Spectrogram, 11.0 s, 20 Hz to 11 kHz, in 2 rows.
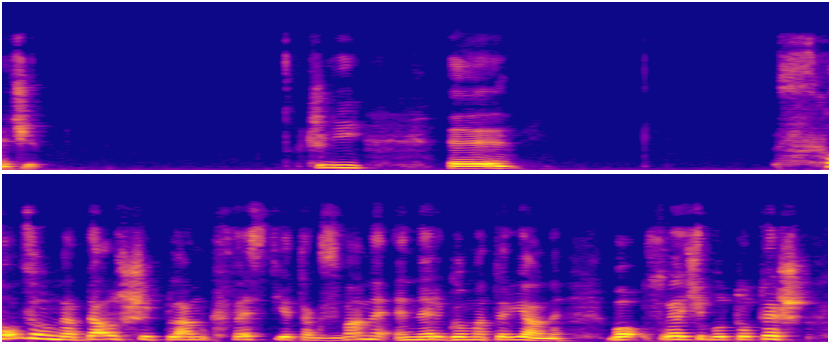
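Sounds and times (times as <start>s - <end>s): man's voice holding syllable: 0.0s - 0.3s, 2.0s - 3.4s, 5.2s - 10.9s
faint click: 4.2s - 4.6s.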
